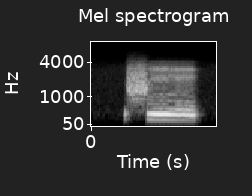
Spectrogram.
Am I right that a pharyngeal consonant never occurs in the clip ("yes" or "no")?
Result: yes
